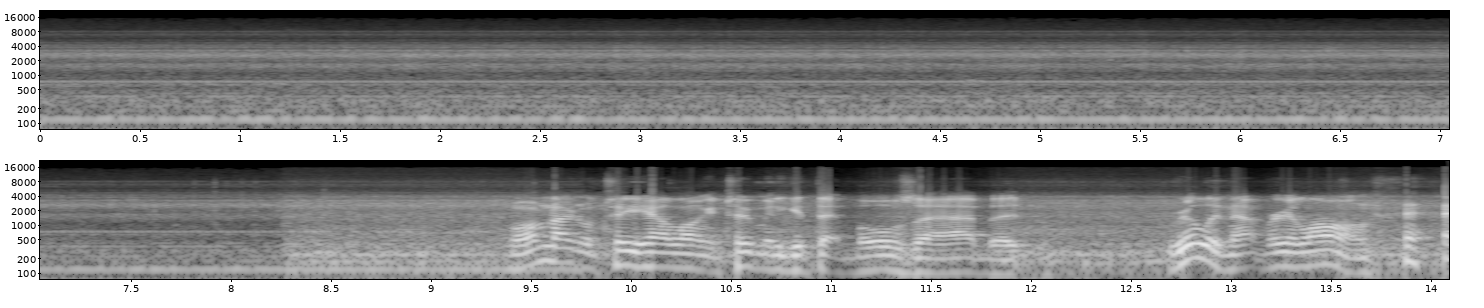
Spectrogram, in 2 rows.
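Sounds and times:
low machine hum: 0.0 - 14.0.

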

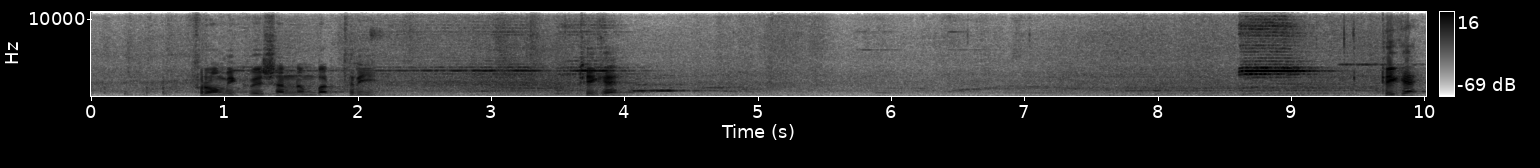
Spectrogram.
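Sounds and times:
marker tip squeaking: 9.3 - 9.7.

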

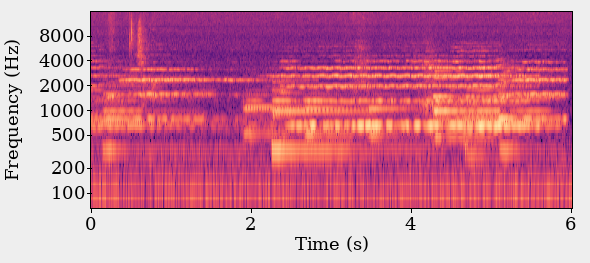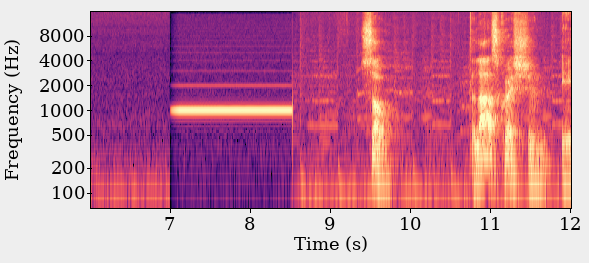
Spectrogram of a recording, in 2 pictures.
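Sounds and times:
high-pitched test tone beep: 7.0 - 8.6.

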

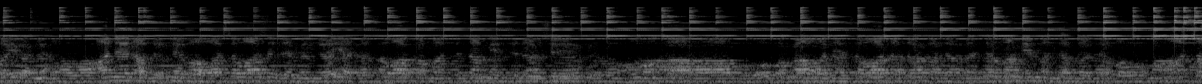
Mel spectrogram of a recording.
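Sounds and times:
hand bell ringing rapidly: 0.0 - 12.0
monks chanting in low voices: 0.0 - 12.0.

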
